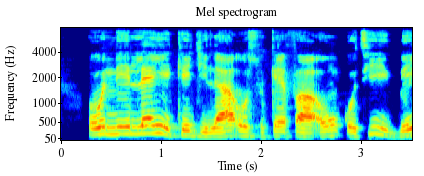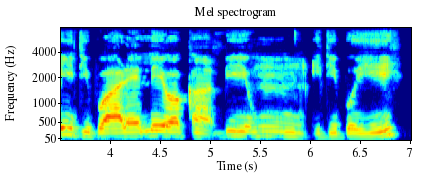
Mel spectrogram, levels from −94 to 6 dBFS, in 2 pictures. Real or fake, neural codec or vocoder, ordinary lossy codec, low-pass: real; none; none; 7.2 kHz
